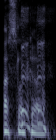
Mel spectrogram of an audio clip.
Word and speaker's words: Weslaco: It's called Weslaco. So you park your car at the border control point in Weslaco, and you walk across the Rio Grande Bridge into Mexico, into a town.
